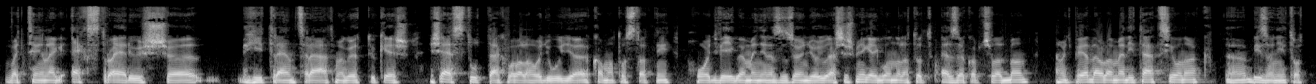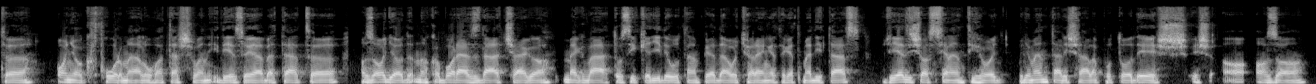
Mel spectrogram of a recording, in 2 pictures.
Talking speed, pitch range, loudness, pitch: 145 wpm, 90-100 Hz, -13 LUFS, 95 Hz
